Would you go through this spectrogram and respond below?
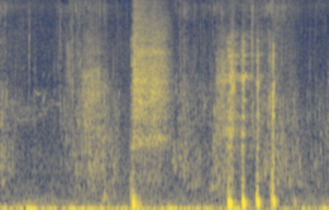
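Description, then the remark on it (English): Water trickles and sloshes as someone wades into cold water: one broad splash, then a quick run of four or five splashy steps, with no talking. “Come on, we're getting in the water.”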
